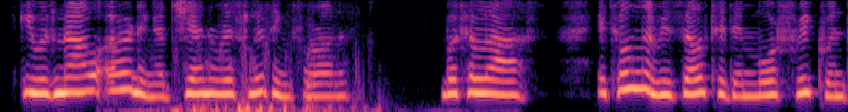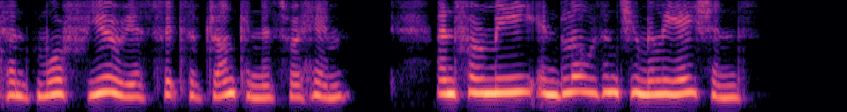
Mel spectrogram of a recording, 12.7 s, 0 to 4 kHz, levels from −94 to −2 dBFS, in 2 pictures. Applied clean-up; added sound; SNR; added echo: neural mask model DeepFilterNet 3.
